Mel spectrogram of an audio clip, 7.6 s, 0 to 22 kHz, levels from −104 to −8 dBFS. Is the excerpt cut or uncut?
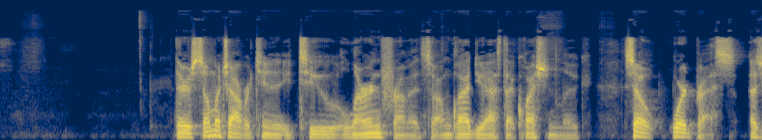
cut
